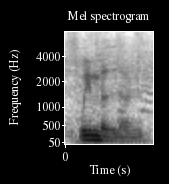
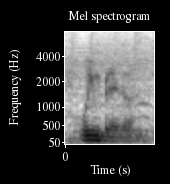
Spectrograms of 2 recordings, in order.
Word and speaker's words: Wimbledon: No hay nadie por ahí que le pueda explicar a Zubi que se pronuncia Wimbledon y no Wimbledon.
